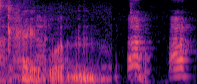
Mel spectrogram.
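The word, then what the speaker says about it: Cviiilyn: So it was C V I I I L Y N. That would be pronounced civilian. The V I I in her name was actually Roman numerals. So that was an eight. So her name was Caitlyn.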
